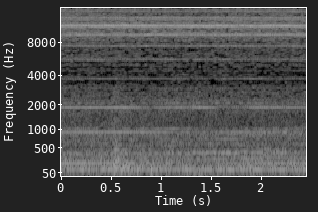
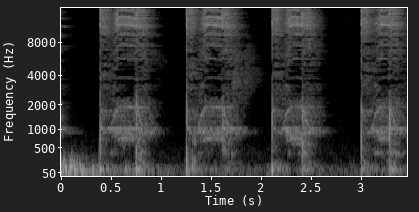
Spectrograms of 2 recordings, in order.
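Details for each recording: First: Peripheral-type water booster pump pushing water from a rooftop tank, running: steady piercing high whine over a low hum, a whine typical of peripheral pumps; owner dislikes it and recommends a closed-impeller semi-jet pump as quieter. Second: Water booster pump fed from a tank, cycling on and off in short bursts while its automatic pressure switch is adjusted: a sharp squealing tone over the motor hum each cycle, because this pump is already damaged.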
